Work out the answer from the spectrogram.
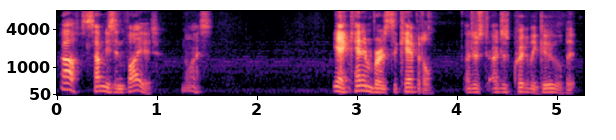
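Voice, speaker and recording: A man with a mid-pitched voice talks casually over a co-op game. He rambles, jokes around and swears freely, like a streamer chatting with a friend. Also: expressive, fast, bright, forceful tone. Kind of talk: casual co-op let's play chat.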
